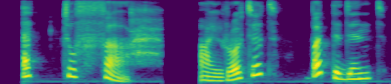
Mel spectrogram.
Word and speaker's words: التفاح: The second point, it's written but not spoken. التفاح.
